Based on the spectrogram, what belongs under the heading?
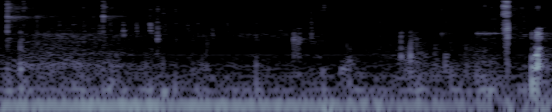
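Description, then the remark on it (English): A quiet sip of water: near-silence with a low background hum, then a couple of brief wet mouth clicks and a small gulp near the end. No one speaks. “Sorry, I needed to take a sip of water.”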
